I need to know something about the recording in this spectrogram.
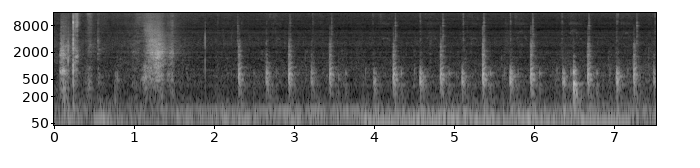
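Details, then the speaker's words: Car front suspension, steering wheel rocked back and forth, heard at strut top: light sharp clicks about three a second from brand-new cheapest online aftermarket struts the customer installed; faulty cheap strut knocking. "that noise that's from the struts the customer put his own struts in and they are the cheapest struts you can find online"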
